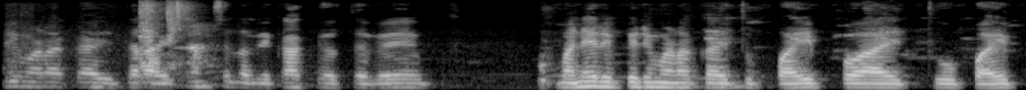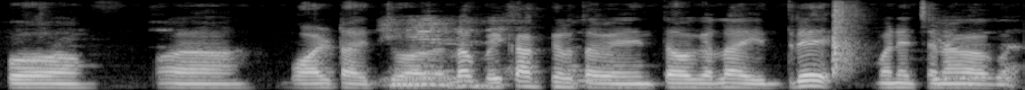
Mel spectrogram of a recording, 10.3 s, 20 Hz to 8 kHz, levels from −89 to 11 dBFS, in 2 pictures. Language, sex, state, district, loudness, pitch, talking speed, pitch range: Kannada, male, Karnataka, Raichur, -17 LUFS, 130 Hz, 140 wpm, 125-135 Hz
